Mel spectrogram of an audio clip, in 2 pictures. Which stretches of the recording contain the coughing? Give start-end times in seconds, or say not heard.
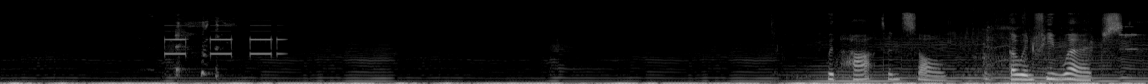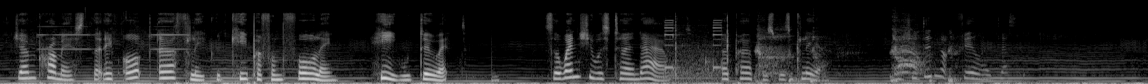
1.4-2.4, 9.7-11.1, 19.0-21.1.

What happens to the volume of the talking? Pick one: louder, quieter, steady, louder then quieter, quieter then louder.
louder then quieter.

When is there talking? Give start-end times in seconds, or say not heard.
8.2-21.6.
